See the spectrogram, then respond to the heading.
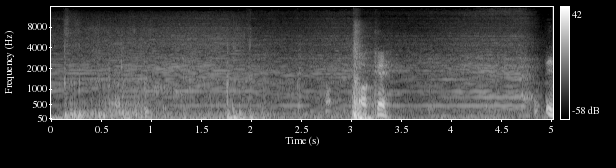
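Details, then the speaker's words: Ford Falcon AU XR8 with added electric brake vacuum booster pump, triggered by brake pedal: steady electric motor buzz with faint whine, plus handling thumps; pump runs evenly, though audible inside the car in this mounting location. "if we leave it here we step on the brake inside the car who you would hear the noise of the pump"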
